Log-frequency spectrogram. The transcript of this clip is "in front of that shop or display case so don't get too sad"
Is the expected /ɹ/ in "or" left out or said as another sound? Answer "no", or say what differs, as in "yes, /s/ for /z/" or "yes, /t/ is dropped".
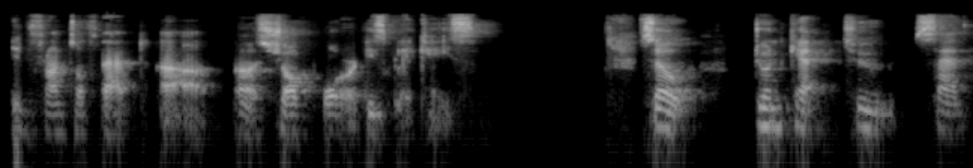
no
